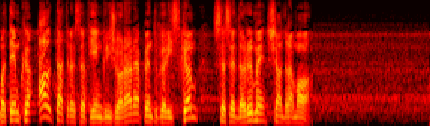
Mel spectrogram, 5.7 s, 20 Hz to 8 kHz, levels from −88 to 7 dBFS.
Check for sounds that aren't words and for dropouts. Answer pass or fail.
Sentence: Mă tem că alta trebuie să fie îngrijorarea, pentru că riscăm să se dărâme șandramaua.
pass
